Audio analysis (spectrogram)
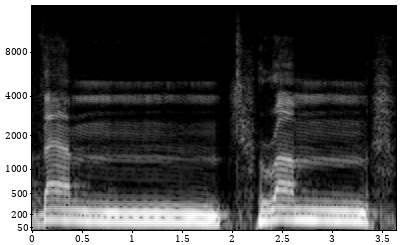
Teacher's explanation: seguro com o Lábio fechado them Ram o r ou seja os MS finais eles são sonoros e bilabiais · os M's finais, eles são sonoros e bilabiais. Muito cuidado com isso, porque os nasais em português são abertos. · O M é sempre bilabial mesmo ao final da palavra. Então é mamamamamamamam.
